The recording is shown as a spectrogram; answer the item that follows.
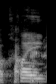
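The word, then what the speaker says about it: Cochrane: Zefram Cocaine. – Oh, Cochran. Playing Zefram Cochran.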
